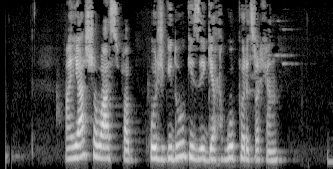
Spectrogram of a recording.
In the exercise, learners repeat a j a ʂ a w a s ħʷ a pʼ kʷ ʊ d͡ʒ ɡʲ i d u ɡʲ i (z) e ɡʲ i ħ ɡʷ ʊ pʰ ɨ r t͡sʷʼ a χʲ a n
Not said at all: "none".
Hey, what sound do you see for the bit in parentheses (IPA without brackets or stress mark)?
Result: z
